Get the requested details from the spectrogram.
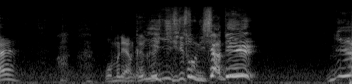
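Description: A young man answers with animation.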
